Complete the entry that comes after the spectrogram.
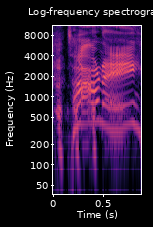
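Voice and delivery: very high, very loud, drawn-out shrill holler. Discussing a mob boss's wife in a show, speaker does a Marge Simpson-like mob wife voice. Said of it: "I'm a mob wife who sounds like".

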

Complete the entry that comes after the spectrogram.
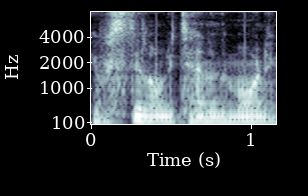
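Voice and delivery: ordinary delivery

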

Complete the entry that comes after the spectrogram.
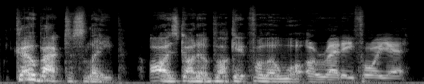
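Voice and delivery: very loud, booming troll bellow. Narrating a story, read the troll's line at the door, shouting. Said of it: "shouted the troll".

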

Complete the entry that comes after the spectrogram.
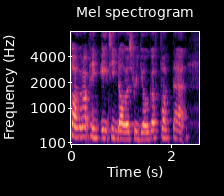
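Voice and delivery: ordinary talk, nothing marked

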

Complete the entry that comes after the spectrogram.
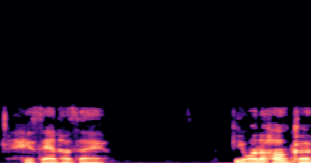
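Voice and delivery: very soft, low, hushed, seductive murmur. Asked by another speaker to say it in a sexy voice: sexy voice. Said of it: "Say it in your sexy voice".

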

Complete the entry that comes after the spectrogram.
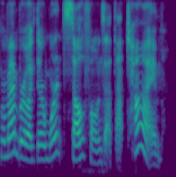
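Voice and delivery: ordinary talk, nothing marked

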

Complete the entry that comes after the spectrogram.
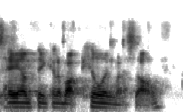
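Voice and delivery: ordinary talk

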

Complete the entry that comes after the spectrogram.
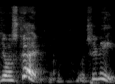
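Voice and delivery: tough, confrontational, kind of aggressive street tone. Retelling greeting a man he stopped, in a mock-aggressive tone. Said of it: "kind of aggressive".

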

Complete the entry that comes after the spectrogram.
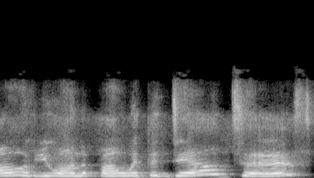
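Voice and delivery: high, loud mock phone voice, mocking.

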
